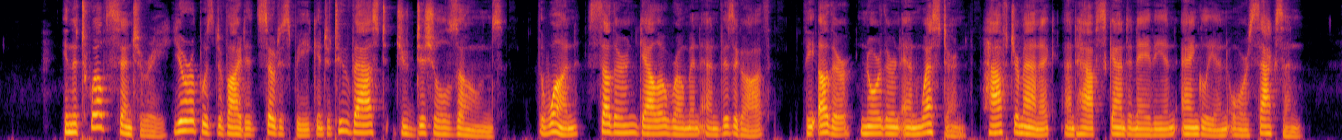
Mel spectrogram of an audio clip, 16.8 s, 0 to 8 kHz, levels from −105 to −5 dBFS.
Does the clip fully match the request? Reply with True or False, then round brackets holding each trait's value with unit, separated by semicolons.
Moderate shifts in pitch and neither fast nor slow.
False (4.4 semitones; 125 wpm)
